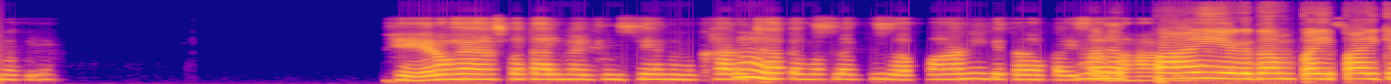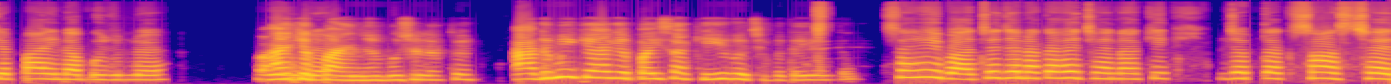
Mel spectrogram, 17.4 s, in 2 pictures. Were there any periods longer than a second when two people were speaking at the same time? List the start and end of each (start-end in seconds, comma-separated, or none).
none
